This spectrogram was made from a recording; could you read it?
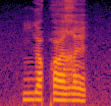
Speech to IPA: ŋ ɨː qʷ ɛ ʁ ɛ

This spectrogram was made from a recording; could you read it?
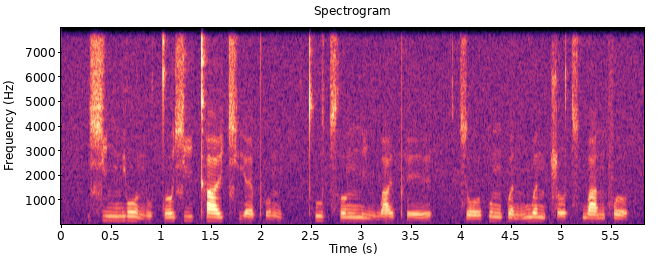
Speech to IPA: ɕ i˥ ŋ n̪ j o˥˩ ʊ̯ n̪ u˨˩ t̪ ɤ˥ ɕ i˥ kʰ a˥ ɪ̯ t͡ɕʰ j ɛ˨˩ pʰ ʊ˥˩ ŋ | t̪ʰ u˥˩ t͡sʰ ɤ˥ ŋ n̪ i˨˩ ŋ w a˥ ɪ̯ pʰ e˧˥ ɪ̯ | t͡s o˧˥ ʊ̯ p ʊ˥ ŋ p ə˧˥ n n̪ w ə˥˩ n ʈ͡ʂ ɤ˧˥ t͡sʰ w a˥ n f ɤ˥˩

